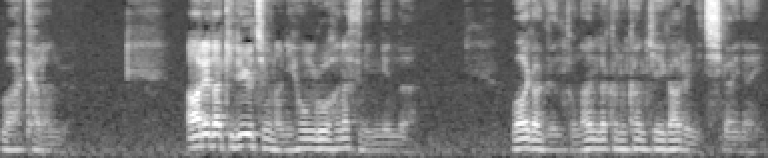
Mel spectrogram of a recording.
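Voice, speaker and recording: A man playing a ruthless, greedy military police commander in a period radio drama, domineering and sneering, moving between cold murmurs and shouting. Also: medium pitch, normal speed, long pauses, slightly rough, close to an everyday voice. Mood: cold, calculating.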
